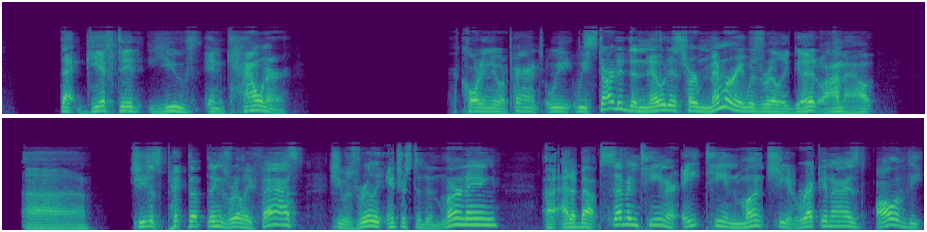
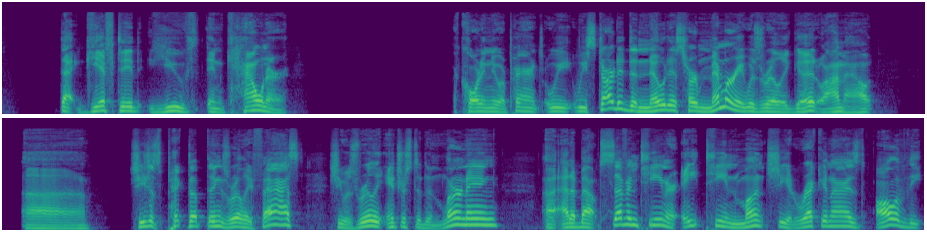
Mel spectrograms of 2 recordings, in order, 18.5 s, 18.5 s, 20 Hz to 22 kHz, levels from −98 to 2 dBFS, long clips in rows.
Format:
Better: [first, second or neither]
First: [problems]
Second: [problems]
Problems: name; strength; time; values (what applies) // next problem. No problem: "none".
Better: second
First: garbled, watery; badly; nothing above 7.5 kHz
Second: none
